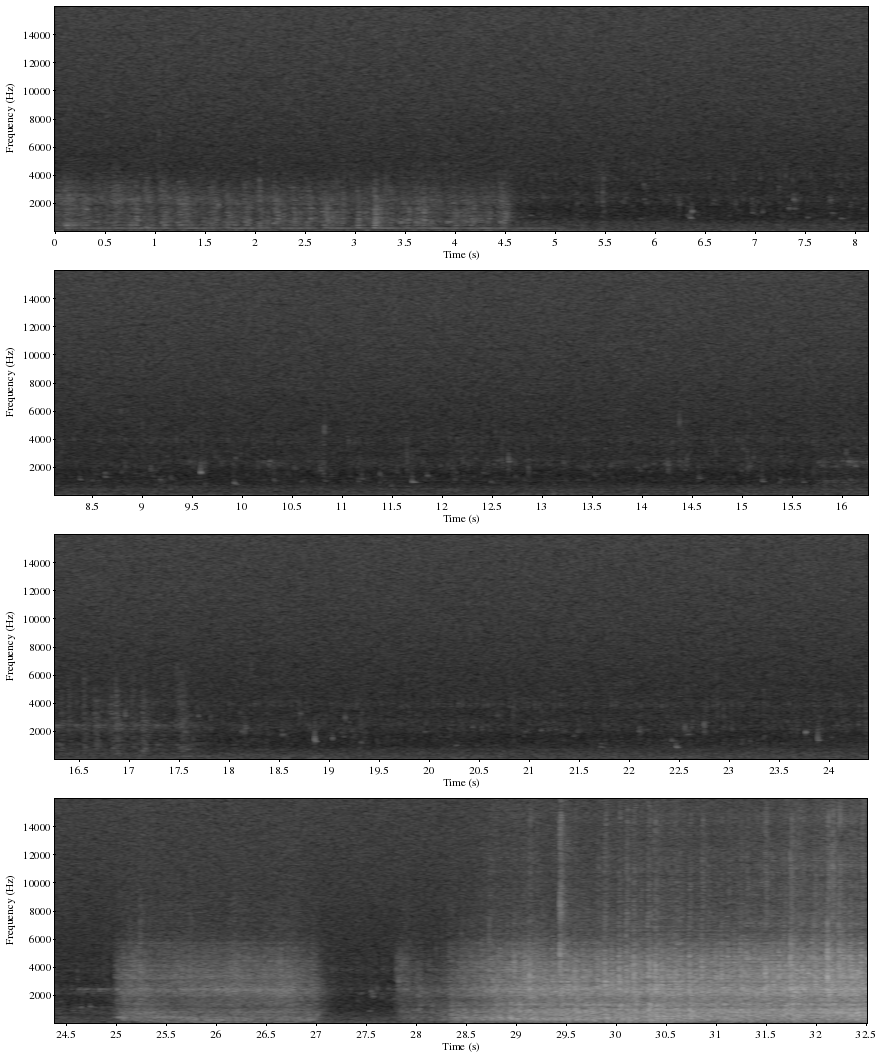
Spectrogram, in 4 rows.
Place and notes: Gamle Oslo, Oslo, Norway - Oslo Hydro
Underwater recording of a tourist boat pottering about the bay, opposite the Opera. Aquarian Audio / Tascam DR40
